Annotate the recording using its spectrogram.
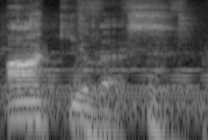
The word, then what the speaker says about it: Oculus: Okay, on a related note, the Oculus Rift. – Wait. How do you say it? Octopus? Octagon? – No. Oculus.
